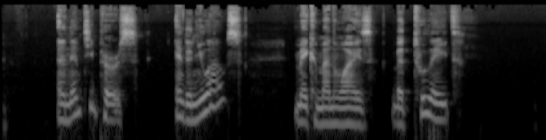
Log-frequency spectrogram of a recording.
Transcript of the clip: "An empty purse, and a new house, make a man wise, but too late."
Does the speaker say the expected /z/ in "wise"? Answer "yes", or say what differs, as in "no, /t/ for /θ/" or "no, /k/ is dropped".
yes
